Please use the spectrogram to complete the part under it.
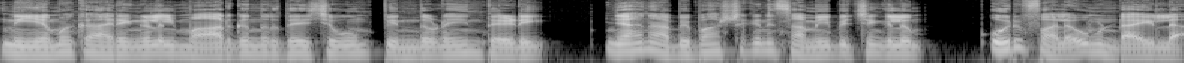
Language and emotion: Malayalam, sad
